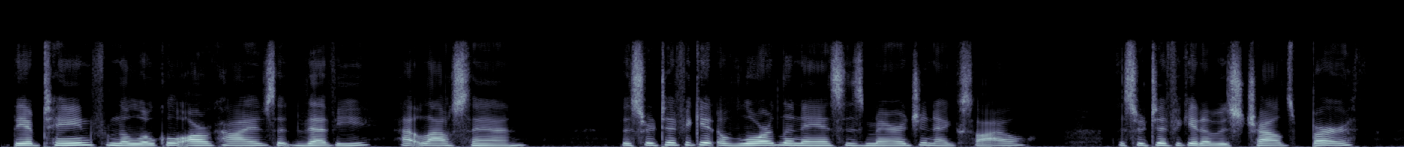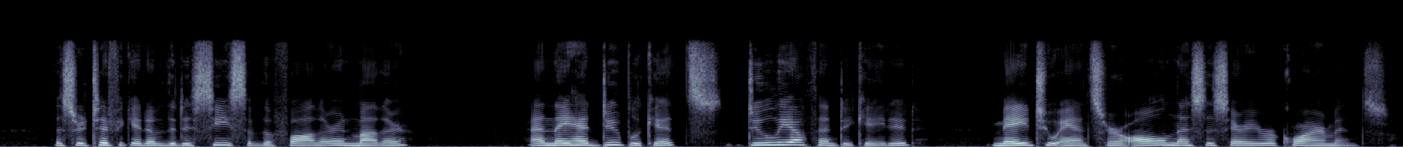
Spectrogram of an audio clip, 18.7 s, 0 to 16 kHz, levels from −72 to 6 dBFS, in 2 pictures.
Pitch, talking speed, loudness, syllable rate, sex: 215 Hz, 145 wpm, -18 LUFS, 5.9 syllables/s, female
